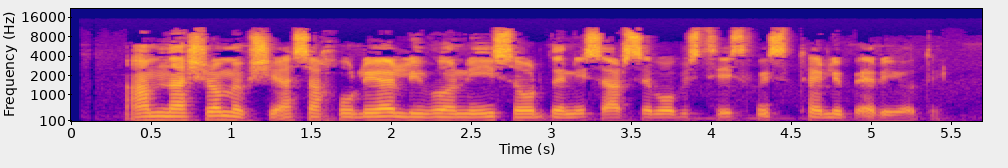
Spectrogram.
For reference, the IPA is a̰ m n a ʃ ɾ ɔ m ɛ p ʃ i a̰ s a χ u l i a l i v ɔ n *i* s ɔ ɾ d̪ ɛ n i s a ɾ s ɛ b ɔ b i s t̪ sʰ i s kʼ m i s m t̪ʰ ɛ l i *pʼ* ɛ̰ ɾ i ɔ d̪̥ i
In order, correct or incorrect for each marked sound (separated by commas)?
incorrect, correct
